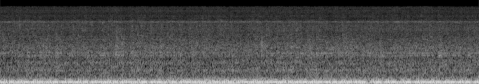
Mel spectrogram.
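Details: 1987 Chevrolet K10 squarebody 4x4, V8 warming up at idle on first start after head gasket replacement; steady, even low burble, smooth rhythm, no ticks or knocks. Normal idle.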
